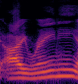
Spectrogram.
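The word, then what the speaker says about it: Irani: of thing that Ray I rainy i believe is the way he pronounces his name from occidental petroleum which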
